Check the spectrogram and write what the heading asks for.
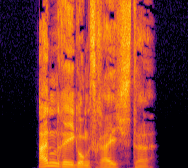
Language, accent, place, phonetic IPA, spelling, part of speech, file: German, Germany, Berlin, [ˈanʁeːɡʊŋsˌʁaɪ̯çstə], anregungsreichste, adjective, De-anregungsreichste.ogg
- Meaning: inflection of anregungsreich: 1. strong/mixed nominative/accusative feminine singular superlative degree 2. strong nominative/accusative plural superlative degree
